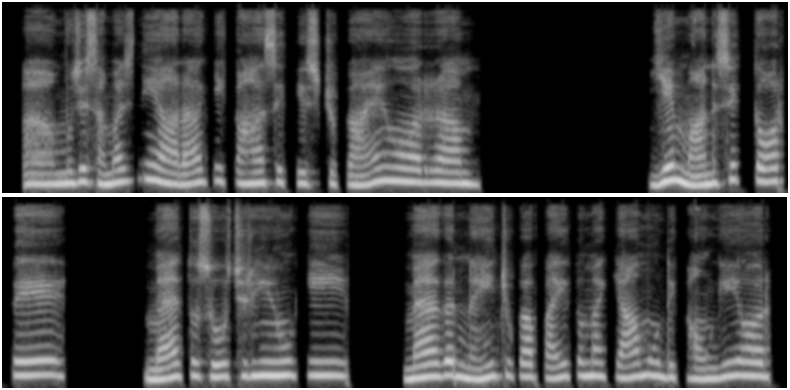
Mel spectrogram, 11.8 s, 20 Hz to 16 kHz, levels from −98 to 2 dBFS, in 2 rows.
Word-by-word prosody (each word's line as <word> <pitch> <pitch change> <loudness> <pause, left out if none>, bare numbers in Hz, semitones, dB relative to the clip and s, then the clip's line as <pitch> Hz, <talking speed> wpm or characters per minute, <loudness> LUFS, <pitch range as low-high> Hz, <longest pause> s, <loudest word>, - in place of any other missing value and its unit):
अ, - - -4 0.2
मुझे 215 +4 +2
समझ 220 +1 +1
नहीं 285 -3 -1
आ 220 -3 +2
रहा 200 +4 -1
कि 250 +2 -7
कहाँ 210 +1 0
से 225 +1 0
किश्त 210 0 -4
चुकाएँ 190 +4 -2
और 245 -3 +1 1.7
ये 235 +9 +5
मानसिक 210 +5 +3
तौर 250 0 0
पे, 270 0 +1 0.6
मैं 200 +5 +3
तो 260 - -3
सोच 245 +1 0
रही 260 +1 +3
हूँ 265 +1 +4
कि 265 -1 -1 0.4
मैं 225 +4 +4
अगर 260 +1 +2
नहीं 215 +1 +2
चुका 245 -1 -3
पाई 220 +3 -2
तो 260 - -3
मैं 255 -1 +1
क्या 230 0 -2
मुँह 260 -2 0
दिखाऊँगी? 215 +3 -1
और 255 -2 +1
240 Hz, 170 wpm, -23 LUFS, 210-260 Hz, 1.7 s, ये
